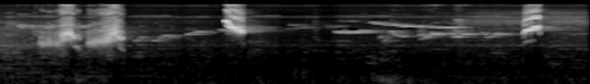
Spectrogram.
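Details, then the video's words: Oriental magpie-robin singing a lure song meant to provoke other birds, full of varied fill-in phrases: two loud harsh bursts, then thin rising and falling whistles and a final sharp note, with low background hum. "PANCINGAN KACER LANGSUNG GREGET GACOR BONGKAR ISIAN"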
